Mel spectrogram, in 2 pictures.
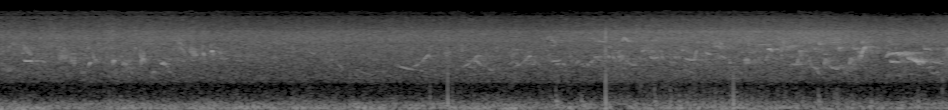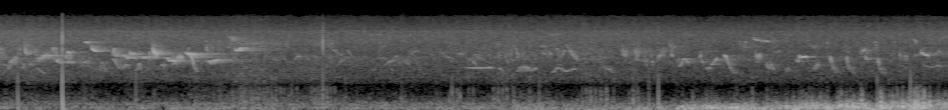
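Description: Wild birds chirping and calling in short, scattered notes over a low rumble of wind on the microphone; the rumble grows louder in the last few seconds. One short sharp click about ten seconds in.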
